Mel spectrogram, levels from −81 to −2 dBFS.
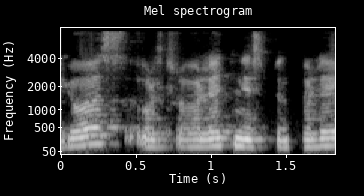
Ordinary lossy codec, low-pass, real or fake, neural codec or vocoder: MP3, 48 kbps; 7.2 kHz; real; none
